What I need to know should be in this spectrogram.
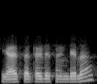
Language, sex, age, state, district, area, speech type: Marathi, male, 30-45, Maharashtra, Mumbai Suburban, urban, conversation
